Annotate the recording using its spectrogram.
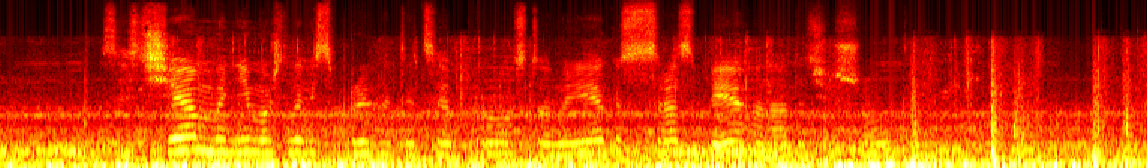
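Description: A young woman talks into a microphone, close by.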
